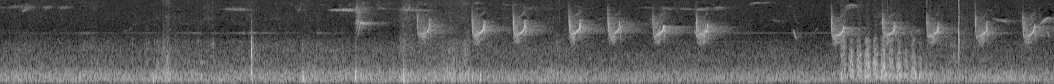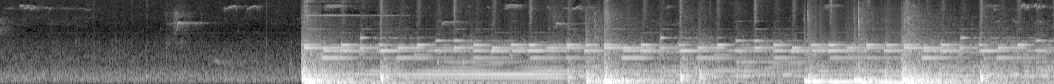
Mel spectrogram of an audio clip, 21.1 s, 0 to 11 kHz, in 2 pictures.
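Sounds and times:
thin high bird calls: 3.3s - 11.5s
downward-sliding bird chirps: 8.3s - 10.4s.

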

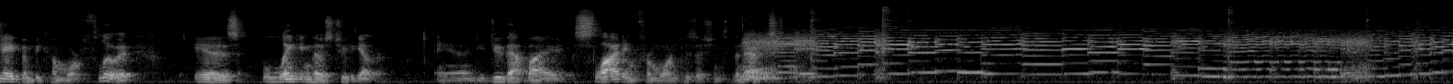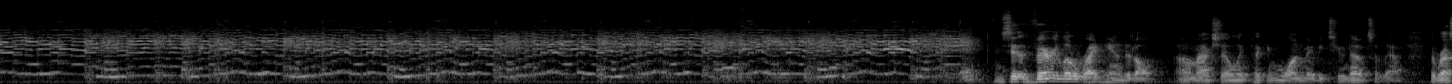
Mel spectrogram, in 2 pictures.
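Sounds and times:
electric guitar legato run: 7.4s - 24.4s.

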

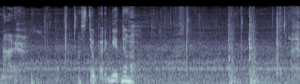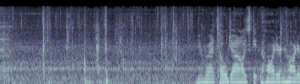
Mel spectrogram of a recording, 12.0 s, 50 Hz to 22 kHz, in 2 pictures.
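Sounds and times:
potato masher squelching: 0.7s - 12.0s.

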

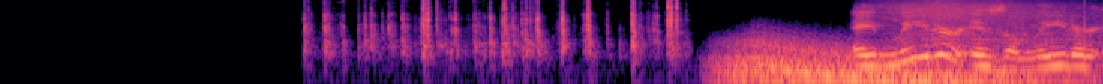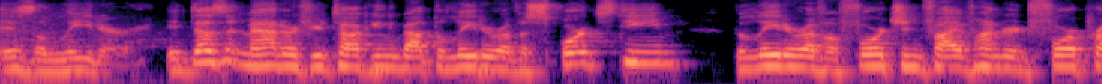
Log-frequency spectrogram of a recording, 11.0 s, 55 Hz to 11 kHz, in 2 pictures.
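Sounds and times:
keyboard key clicks: 1.6s - 3.4s
low rushing swell: 3.5s - 6.4s.

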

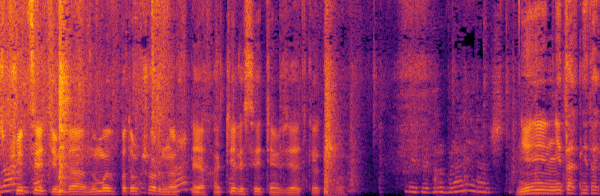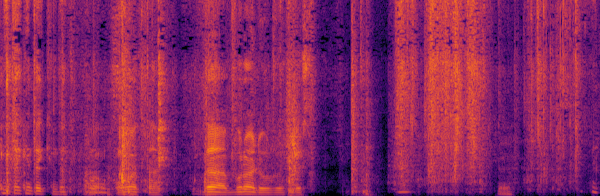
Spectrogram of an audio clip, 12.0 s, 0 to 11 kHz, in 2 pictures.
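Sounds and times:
paper and packet crinkling: 0.0s - 2.1s, 6.3s - 9.1s, 9.8s - 12.0s.

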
